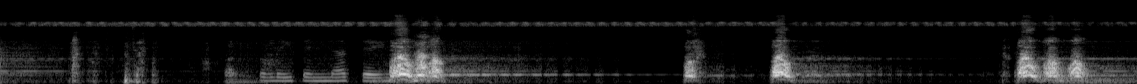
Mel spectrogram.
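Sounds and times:
speech: 2.6 - 4.8
quick loud dog barks: 3.9 - 5.0, 6.8 - 7.1, 7.7 - 8.5, 10.0 - 11.1.

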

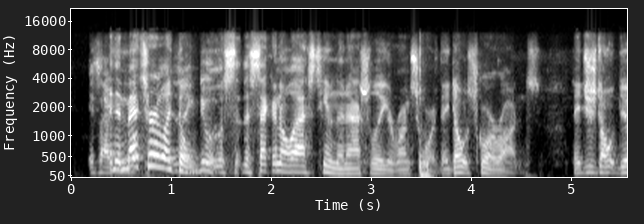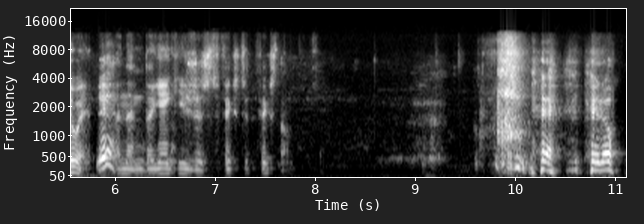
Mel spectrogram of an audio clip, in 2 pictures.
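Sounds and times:
speech: 0.2 - 7.9, 9.8 - 11.0
person sneezing: 9.7 - 10.2.

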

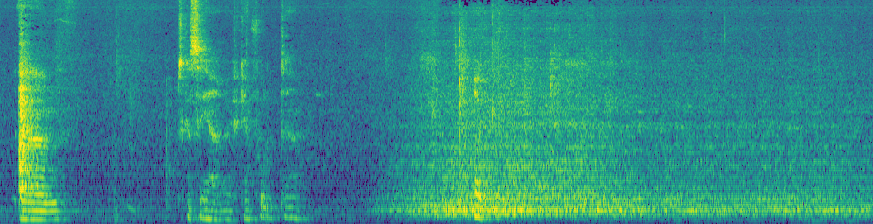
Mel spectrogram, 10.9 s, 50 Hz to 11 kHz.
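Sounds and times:
speech: 2.3 - 4.0
heavy rain pouring down: 4.7 - 10.9.

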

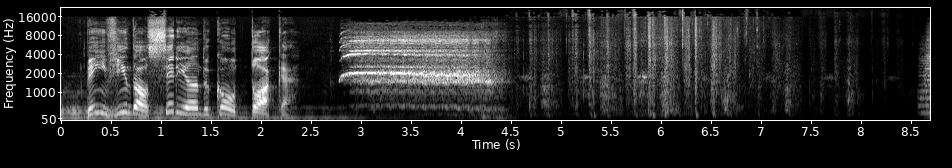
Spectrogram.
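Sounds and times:
speech: 0.2 - 2.4
horse neighing: 2.8 - 7.0
horse hooves clip-clopping: 4.0 - 8.5.

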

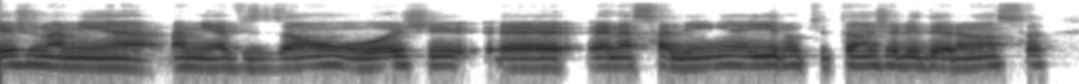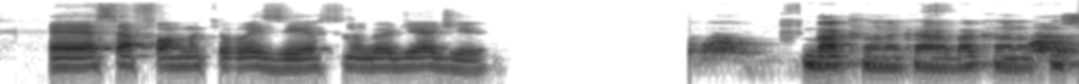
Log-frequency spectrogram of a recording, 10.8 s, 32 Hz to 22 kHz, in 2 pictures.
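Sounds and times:
speech: 0.0 - 7.9, 8.8 - 10.7
dog barking: 8.8 - 9.3, 10.5 - 10.7.

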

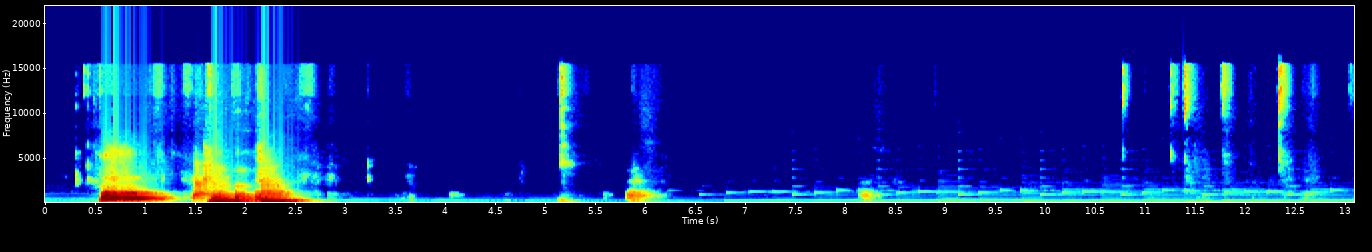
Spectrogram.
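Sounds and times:
dog barking angrily: 0.5 - 2.6.

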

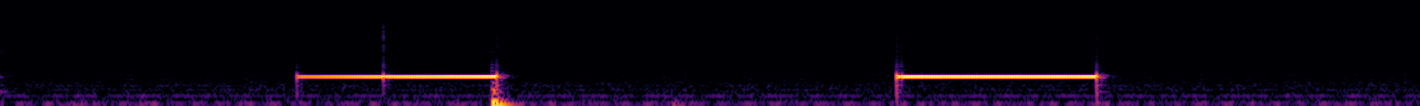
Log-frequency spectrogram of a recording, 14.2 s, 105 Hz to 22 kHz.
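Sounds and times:
telephone ringback tone while placing a call: 3.0 - 5.2, 9.0 - 11.2.

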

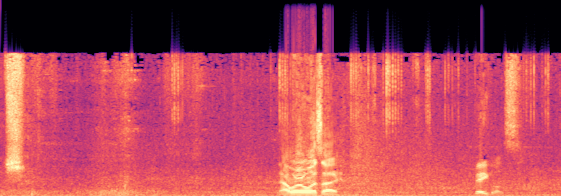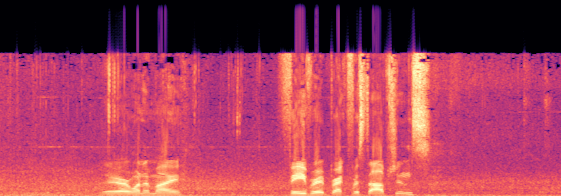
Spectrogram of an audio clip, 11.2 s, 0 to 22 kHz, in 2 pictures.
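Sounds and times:
train wheels and carriages rumbling past: 0.0 - 7.8
speech: 2.8 - 3.6, 4.7 - 5.3, 6.6 - 7.6, 8.5 - 10.0.

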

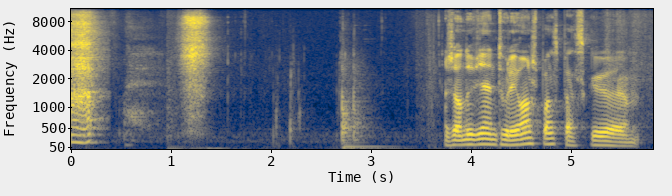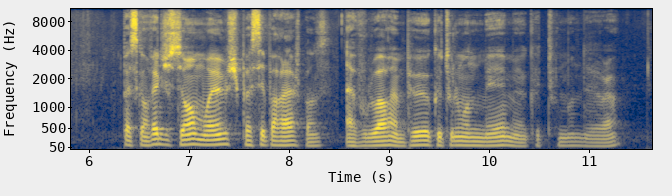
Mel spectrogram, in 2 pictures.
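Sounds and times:
person blowing their nose: 0.0 - 0.4, 1.0 - 1.5
speech: 3.8 - 5.8, 6.4 - 11.6.

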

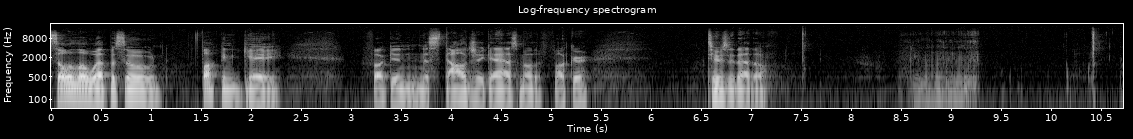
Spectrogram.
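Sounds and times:
speech: 0.0 - 2.4, 3.2 - 5.6, 6.6 - 7.3, 8.6 - 9.3
loud wet slurping sip from a glass: 8.6 - 9.3
small mouth clicks: 8.6 - 9.4.

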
